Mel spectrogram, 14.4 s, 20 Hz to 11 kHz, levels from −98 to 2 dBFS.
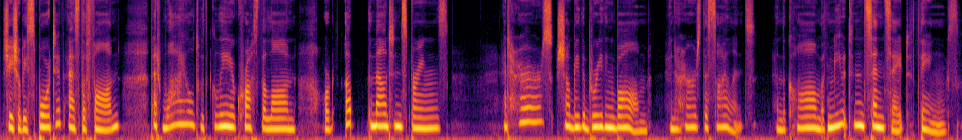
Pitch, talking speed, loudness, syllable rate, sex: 230 Hz, 155 wpm, -16 LUFS, 4.1 syllables/s, female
